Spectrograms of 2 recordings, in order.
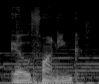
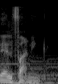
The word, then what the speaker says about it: Elle Fanning: si se dice Elle Fanning, mire, estoy pronunciando mal, ok, que, los que ponen los comentarios que pronuncio mal, estoy pronunciando mal, Elle Fanning, pero tú vas a decir El Fanning.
